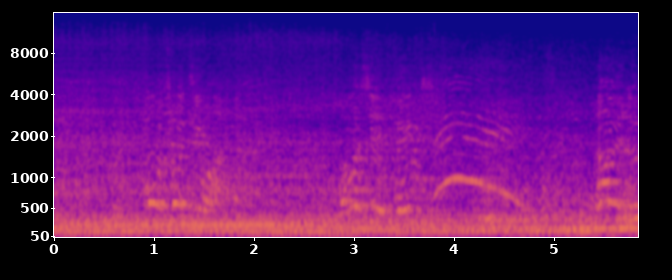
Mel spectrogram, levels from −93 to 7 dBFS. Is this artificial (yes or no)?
no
